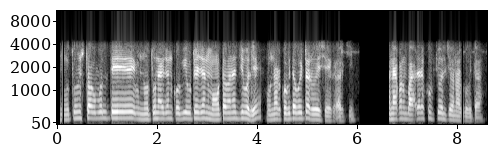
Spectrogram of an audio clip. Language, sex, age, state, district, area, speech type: Bengali, male, 60+, West Bengal, Nadia, rural, conversation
